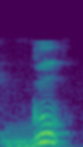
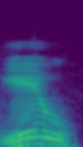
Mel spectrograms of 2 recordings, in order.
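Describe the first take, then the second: First: The vowel is rounded, like 'u'. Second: The vowel is unrounded, like 'eu'. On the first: The speaker calls it right. "tapi guk" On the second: The speaker calls it wrong. "Bukan geuk"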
